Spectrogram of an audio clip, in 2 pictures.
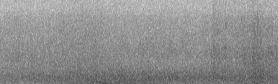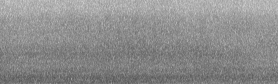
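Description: Choppy surf washing and lapping around a wading angler, mixed with wind buffeting the microphone; the rush swells louder a couple of times.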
